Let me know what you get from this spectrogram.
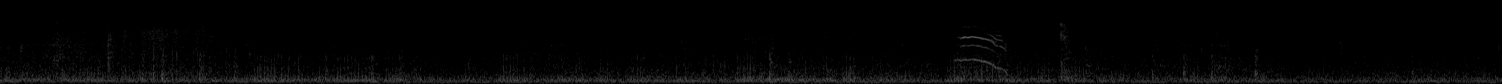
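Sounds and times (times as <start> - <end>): kitten purring: 0.0 - 13.0
kitten mewing: 9.6 - 10.1.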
